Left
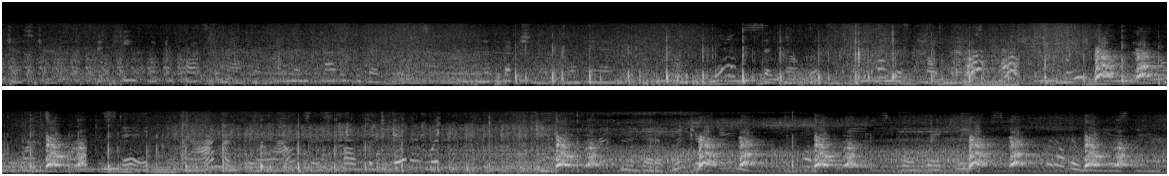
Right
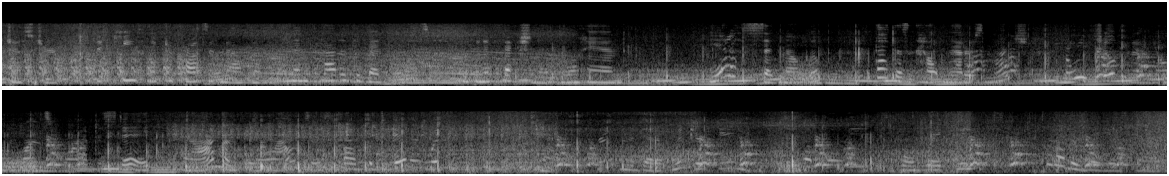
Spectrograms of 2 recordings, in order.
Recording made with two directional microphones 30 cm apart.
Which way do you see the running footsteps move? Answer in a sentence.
In this clip you hear the running footsteps move from left to right.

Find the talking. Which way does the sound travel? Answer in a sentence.
In this clip you hear the talking move to the left.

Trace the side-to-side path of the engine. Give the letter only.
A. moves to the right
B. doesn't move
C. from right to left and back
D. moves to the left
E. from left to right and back
D.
